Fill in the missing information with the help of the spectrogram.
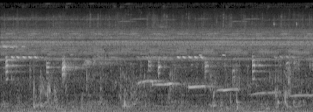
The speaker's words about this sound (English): That was a common potu, a nocturnal rainforest bird with a haunting descending song.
